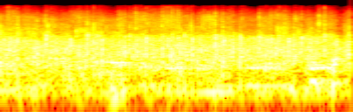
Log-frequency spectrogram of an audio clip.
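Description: An audience breaks into sustained applause to welcome a speaker before a talk on using social media, a dense, steady wash of many hands clapping at once, loud and even throughout with no pauses.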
